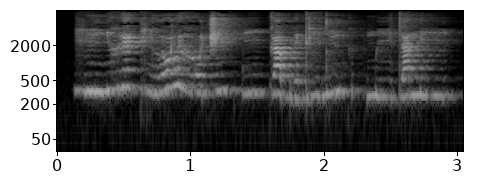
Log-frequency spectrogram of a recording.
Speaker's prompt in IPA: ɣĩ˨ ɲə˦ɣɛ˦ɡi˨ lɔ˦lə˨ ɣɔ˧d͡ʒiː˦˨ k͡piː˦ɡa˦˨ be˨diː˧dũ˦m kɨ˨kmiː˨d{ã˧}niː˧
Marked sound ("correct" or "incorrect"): incorrect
